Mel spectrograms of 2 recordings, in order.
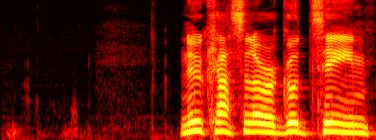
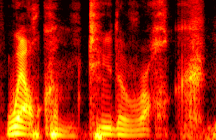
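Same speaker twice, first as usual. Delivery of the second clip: put-on low, slow Scottish film-star accent; measured, lower-pitched Scottish impression; Sean Connery; 7 semitones lower than usual. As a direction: do a Scottish screen-legend impression, drawn out. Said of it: "That was my Sean Connery accent".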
